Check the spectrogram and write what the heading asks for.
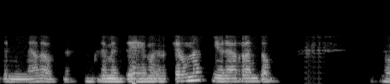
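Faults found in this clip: Bluetooth CVSD headset codec, whole clip. Speech band limited to roughly 150 Hz to 3.5 kHz. Plainly audible damage: scratchy s sounds, granular hiss underneath, distortion where loud high content outruns the adaptive step. Sound fits 64 kbps CVSD on a headset link.

Bluetooth headset packet repeated, 1.33 to 1.37 s. About 22.5 ms lost across 37.5 ms; longest run only a few milliseconds. Brief ticks and buzz as the headset chip redecodes stale packet bits in 3.75 ms steps.

Bluetooth headset packet repeated, 3.0 to 3.25 s. About 154 ms lost across 248 ms, longest run around 20 ms. Repeats every 3.75 ms produce a steady buzz near 267 Hz until clean packets resume. Points to a radio link dropout.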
